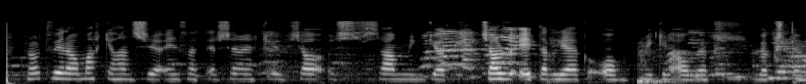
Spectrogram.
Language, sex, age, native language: Icelandic, female, 18-19, Icelandic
